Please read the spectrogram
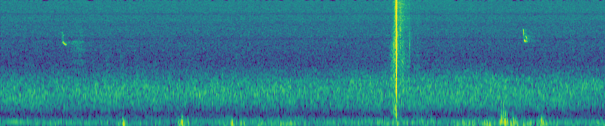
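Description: Golf iron striking a ball off turf: one sharp click a little past the middle, over a low steady rumble.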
